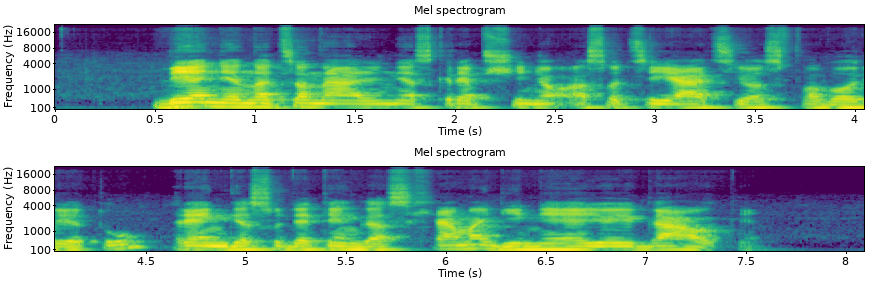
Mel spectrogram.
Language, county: Lithuanian, Alytus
